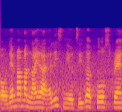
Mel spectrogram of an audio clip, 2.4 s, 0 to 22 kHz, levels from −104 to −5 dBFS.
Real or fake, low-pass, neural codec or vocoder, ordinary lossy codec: real; none; none; none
